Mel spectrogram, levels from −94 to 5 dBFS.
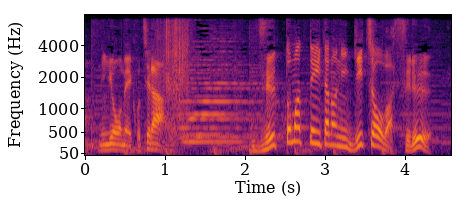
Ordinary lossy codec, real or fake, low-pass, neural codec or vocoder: none; real; 7.2 kHz; none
